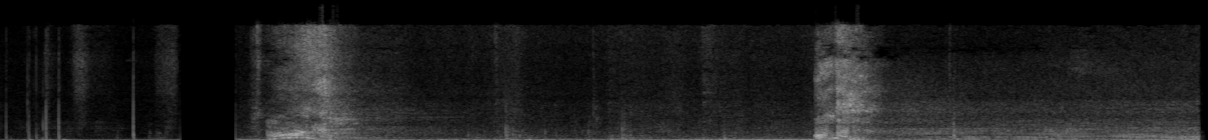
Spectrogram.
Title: Big Nose Man Sneezing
